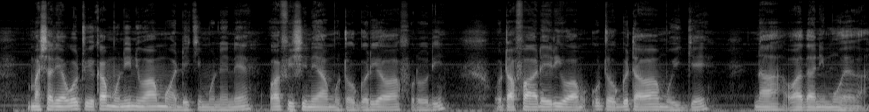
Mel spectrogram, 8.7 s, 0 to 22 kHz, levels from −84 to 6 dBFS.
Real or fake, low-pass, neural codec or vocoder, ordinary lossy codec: real; none; none; none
